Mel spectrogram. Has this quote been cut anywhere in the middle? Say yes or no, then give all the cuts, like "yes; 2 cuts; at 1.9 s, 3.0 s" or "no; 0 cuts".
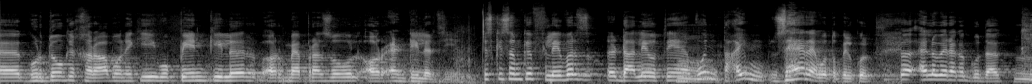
yes; 2 cuts; at 4.9 s, 9.0 s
